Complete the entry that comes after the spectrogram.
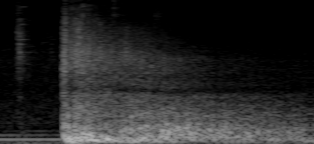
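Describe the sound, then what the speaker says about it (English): A grenade detonates in a first-person shooter game, a sudden heavy boom that erupts after a quiet moment and then rolls on as a loud, dense rumble slowly fading over two seconds. "Grenade out."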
